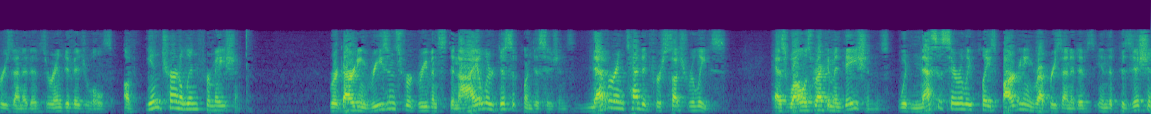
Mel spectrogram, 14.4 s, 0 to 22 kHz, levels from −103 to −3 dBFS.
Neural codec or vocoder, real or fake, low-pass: none; real; 7.2 kHz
